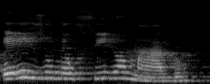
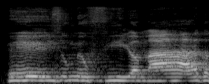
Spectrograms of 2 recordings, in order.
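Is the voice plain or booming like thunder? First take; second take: plain; booming. First: It is said in a plain narrating voice. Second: It is said in a booming, thunderous voice.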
